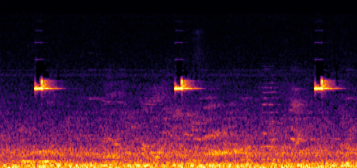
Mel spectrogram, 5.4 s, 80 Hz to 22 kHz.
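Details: ECG heart monitor: short high-pitched beeps about every two seconds, roughly 29 a minute, over low room hum.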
